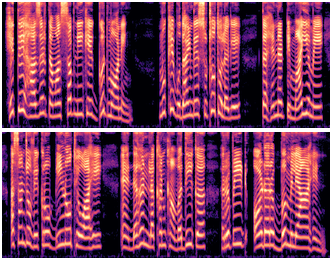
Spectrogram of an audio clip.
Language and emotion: Sindhi, happy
